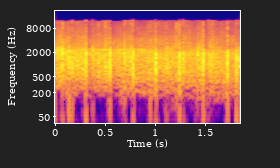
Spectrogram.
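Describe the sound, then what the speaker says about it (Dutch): An audience applauds a performer at a show on Texel, dense, continuous clapping from a sizeable crowd with a few sharper claps standing out. "Applaus voor Laura met haar Mary Corrietta"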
